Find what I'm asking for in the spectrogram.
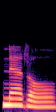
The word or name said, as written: nettle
